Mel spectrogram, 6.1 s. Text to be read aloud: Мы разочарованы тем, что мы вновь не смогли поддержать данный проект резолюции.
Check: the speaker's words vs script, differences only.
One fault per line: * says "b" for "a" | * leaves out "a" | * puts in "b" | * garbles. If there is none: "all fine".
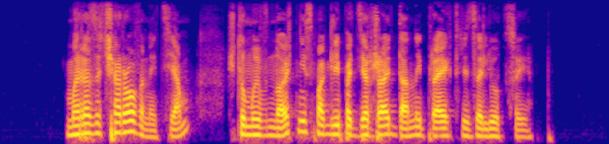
all fine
